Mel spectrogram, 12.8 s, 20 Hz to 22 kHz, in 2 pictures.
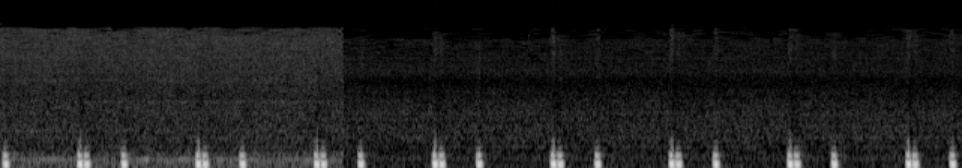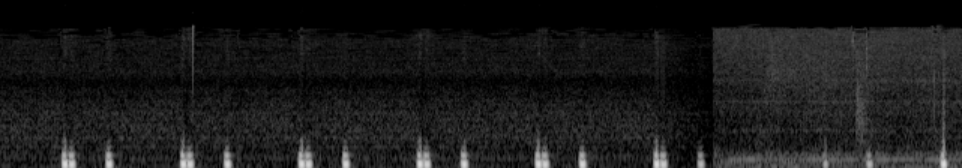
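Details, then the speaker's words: Regular lub-dub heart sounds at about 76 beats a minute, auscultated with the stethoscope at the left lower sternal border (tricuspid area) during a cardiovascular physical exam; normal heart sounds. "the best place to identify the tricuspid valve is along the left lower sternal border"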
